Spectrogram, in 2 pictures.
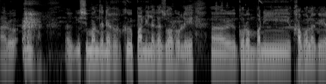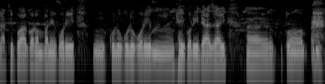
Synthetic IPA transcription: aɹu | kisumanzɛnɛkɔpanilaɡazʊaɹɦɔlɛ | ɡɔɹɔmpanikʰabɔlaɡɛɹatipɔwaɡɔɹɔmpanikoɹikulukulukoɹiɦejkoɹidɛjazaj | tɔ

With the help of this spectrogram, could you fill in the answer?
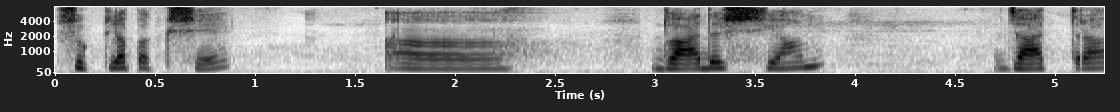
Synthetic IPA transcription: ʃuklɐpɐkʂeː | d̪ʋaːd̪ɐʃjaːm | d͡ʒaːt̪ɾa

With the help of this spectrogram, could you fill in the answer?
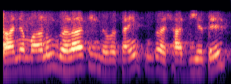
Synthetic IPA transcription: t̪ɐɦãɲd͡ʑamaːɳ̤ũɡʱɐɽ̃at̪ʰĩnd̪əʋəsãːĩt̪ũːkaʃaːd̪iət̪eː

